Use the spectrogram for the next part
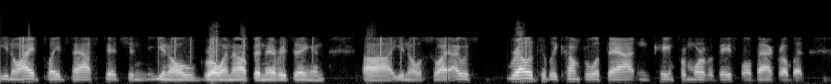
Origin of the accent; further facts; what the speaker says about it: Lester Prairie, Minnesota, United States; moved away as an adult; now in Edgerton, United States; I was from Lester Prairie, Minnesota. So I didn't know Troy or know about him until I moved to Edgerton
